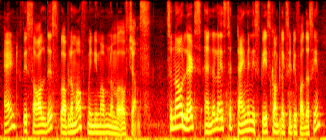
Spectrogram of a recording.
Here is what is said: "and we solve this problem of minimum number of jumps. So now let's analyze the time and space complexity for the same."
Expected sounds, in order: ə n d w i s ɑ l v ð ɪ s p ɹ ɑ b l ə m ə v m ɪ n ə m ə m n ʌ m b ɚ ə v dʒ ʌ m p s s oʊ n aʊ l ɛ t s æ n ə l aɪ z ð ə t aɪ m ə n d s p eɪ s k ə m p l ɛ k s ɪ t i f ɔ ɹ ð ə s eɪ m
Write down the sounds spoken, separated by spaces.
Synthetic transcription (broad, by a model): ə n d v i s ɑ l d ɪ s p ɹ ɑ b l ə m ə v m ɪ n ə m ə m n ʌ m b ɚ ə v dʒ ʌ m s s oʊ n aʊ l ɛ t s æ n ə l aɪ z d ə t aɪ m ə n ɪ s p eɪ s k ə m p l ɛ k s ɪ t i f ɔ ɹ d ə s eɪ m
